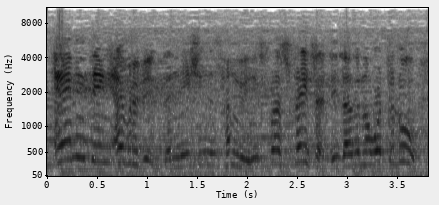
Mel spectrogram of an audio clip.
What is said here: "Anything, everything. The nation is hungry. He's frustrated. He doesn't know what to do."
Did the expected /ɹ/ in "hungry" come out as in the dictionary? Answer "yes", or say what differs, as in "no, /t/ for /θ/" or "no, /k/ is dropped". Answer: yes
